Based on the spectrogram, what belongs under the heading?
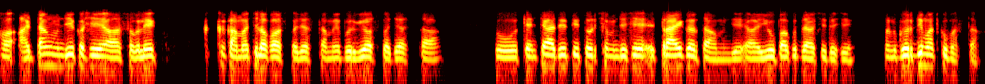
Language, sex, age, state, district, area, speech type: Goan Konkani, male, 18-30, Goa, Tiswadi, rural, conversation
